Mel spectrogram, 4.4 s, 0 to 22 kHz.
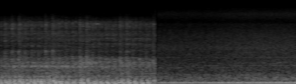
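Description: Yamaha R15 sport motorcycle's engine running at low speed with wind noise. About two seconds in it cuts off suddenly to a quieter steady low drone from a houseboat under way, with wind on the microphone.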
